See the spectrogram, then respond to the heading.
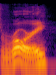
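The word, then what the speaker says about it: Ruaidhrí: tildas everywhere that's pronounced Rory um somehow you just you leave out most of the consonant when you're in an Irish name uh plays Tito uh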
